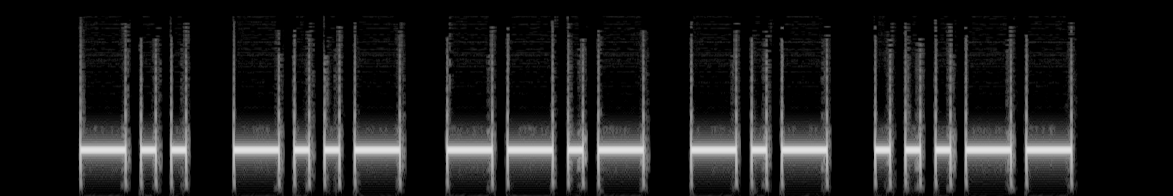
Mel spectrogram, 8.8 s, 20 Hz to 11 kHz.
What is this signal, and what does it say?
Morse code, heard as a keyed tone, about 10 wpm, 800 Hz. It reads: DXQK3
